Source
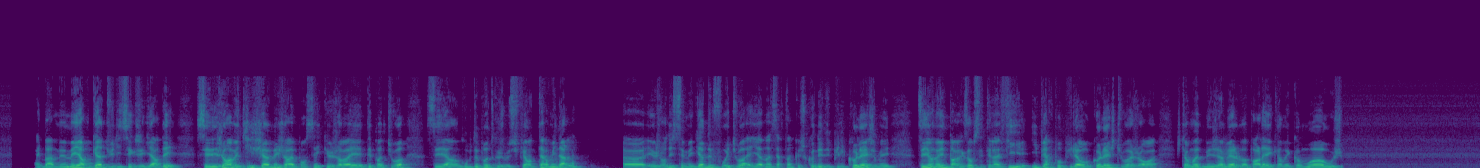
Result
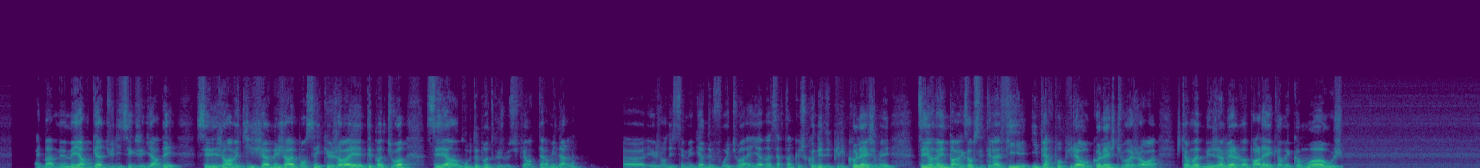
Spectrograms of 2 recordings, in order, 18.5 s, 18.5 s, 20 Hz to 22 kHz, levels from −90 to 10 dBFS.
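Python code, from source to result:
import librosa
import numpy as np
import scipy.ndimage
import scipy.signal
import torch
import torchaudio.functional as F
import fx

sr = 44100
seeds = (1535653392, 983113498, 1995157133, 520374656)

y = fx.gain(x, sr, db=fx.line((3.27, 0.0), (3.69, 6.0), (5.69, 6.0), (6.32, -4.0), (8.82, -4.0), (10.11, 4.0)))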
